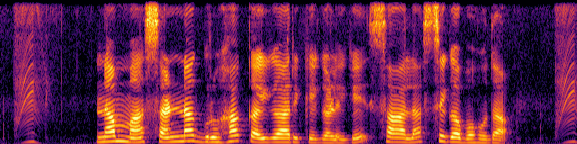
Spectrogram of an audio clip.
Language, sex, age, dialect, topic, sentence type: Kannada, female, 36-40, Central, banking, question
